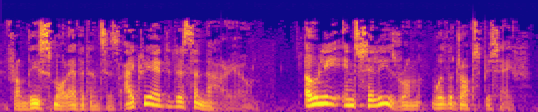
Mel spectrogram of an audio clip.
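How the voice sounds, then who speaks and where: An actor playing a shrewd, self-assured French detective in a radio drama, musing deliberately with wry amusement. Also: male voice, fairly low pitch, wildly swooping pitch, breathy edge, heavily acted. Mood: musing, animated.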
